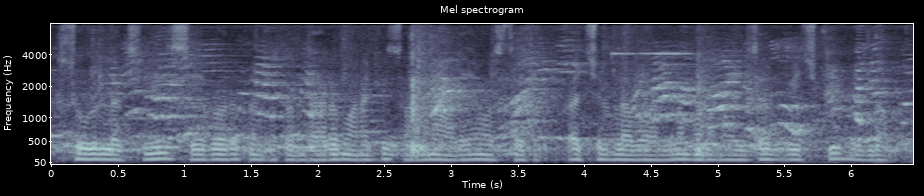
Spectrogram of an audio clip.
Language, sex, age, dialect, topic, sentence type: Telugu, male, 31-35, Telangana, agriculture, statement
